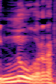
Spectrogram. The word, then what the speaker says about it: Nur: Si chiamano Nur, N-U-R col punto finale. Quindi Nur, penso sia la pronuncia.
